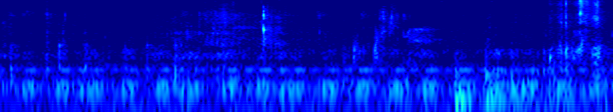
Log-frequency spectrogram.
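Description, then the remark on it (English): A quiet sip of an iced coffee drink, a Dunkin' Donuts sugar plum macchiato, with soft wet mouth sounds and faint clicks over a steady low background hum; nobody speaks. “Let's have another sip real quick.”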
